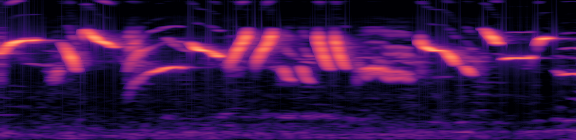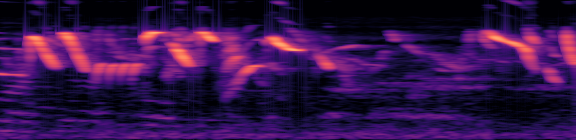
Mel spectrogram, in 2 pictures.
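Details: Black-throated canary pouring out a continuous, varied song of rapid high whistled slurs, sharp chips and short buzzy trills, barely pausing throughout.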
